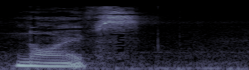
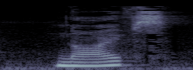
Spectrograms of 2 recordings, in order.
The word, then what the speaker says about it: knives: number seven is knives knives is the plural form of knife for example allowing people to carry knives around would be a risk to people's lives do you see how knives rhymes with lives remember to change the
